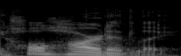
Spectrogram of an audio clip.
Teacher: Uh once again, you're going to hear that T. You're going to hear me pronounce it as a flap T.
